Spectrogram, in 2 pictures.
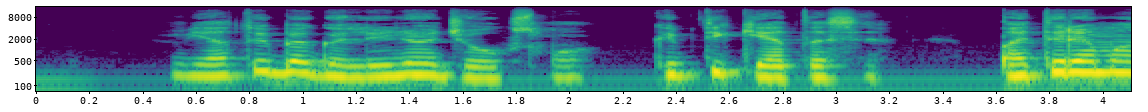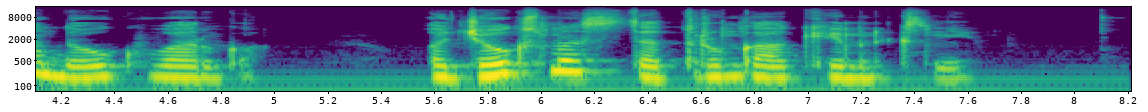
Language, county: Lithuanian, Vilnius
